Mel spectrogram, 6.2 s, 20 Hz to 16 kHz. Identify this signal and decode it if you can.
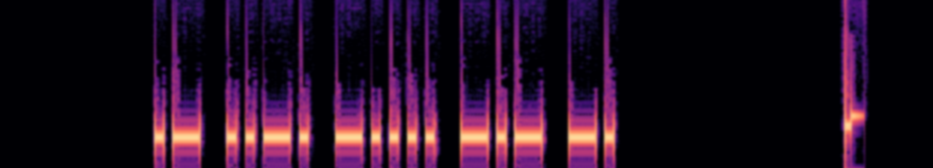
Morse code, heard as a keyed tone, about 20 wpm, 700 Hz. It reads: AF6KN
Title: USA Call Signs - 5 Characters - 2x Character Spacing - 20wpm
